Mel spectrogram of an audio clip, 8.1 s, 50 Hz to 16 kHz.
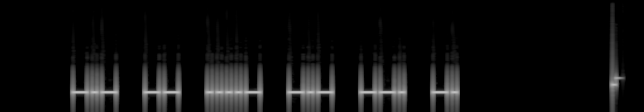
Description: Morse code, heard as a keyed tone, about 20 wpm, spaced as for 14 wpm, 700 Hz. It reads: KM4KGN
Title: 207 Lesson 33g - Letter j - Call Signs 20wpm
